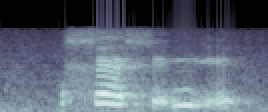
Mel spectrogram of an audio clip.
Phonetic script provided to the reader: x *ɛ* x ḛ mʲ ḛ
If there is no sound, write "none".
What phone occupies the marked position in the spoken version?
ɛ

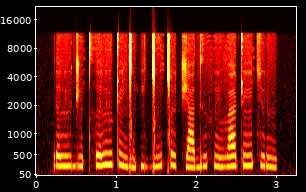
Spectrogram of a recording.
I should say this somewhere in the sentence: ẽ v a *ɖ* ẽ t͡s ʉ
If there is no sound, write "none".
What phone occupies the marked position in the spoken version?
ʈ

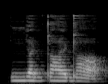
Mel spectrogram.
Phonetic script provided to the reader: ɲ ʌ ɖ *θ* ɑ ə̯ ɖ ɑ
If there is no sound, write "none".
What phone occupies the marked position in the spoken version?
ʈ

